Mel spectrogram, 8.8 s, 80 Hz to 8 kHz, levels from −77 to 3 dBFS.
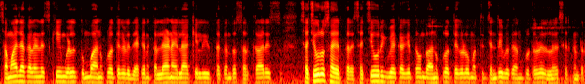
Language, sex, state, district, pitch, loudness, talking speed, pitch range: Kannada, male, Karnataka, Dakshina Kannada, 120 Hz, -18 LUFS, 165 wpm, 115-130 Hz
